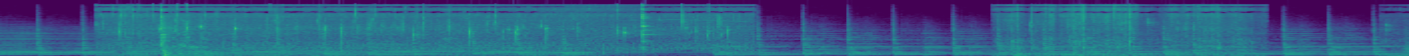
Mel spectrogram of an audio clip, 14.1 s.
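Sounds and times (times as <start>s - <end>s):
background music: 0.0s - 14.0s
food sizzling in hot oil: 1.0s - 7.6s.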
